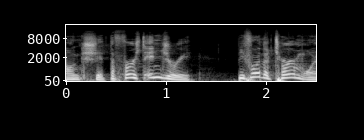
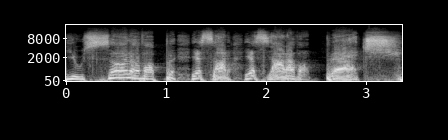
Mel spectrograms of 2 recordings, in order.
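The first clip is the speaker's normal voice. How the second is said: stuttering character voice, stumbling over the words. Recapping a wrestling match moment, in Vince McMahon voice. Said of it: "I can't say that without Vince McMahon's voice".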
